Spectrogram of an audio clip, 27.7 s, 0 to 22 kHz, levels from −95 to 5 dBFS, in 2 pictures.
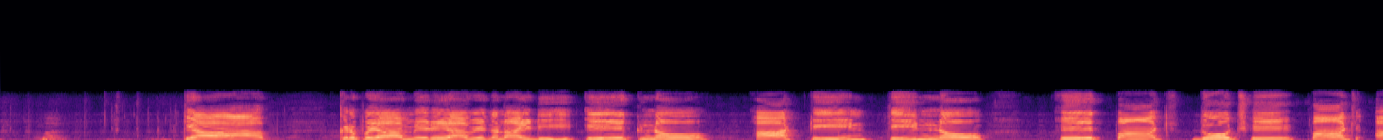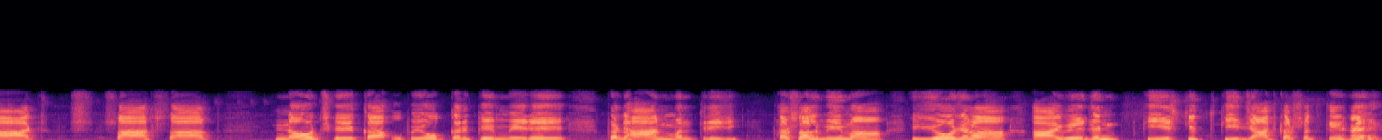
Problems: none marked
